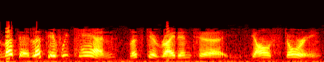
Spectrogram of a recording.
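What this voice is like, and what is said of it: Put-on Southern accent. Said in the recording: “Little bit of Southern accent there for you”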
